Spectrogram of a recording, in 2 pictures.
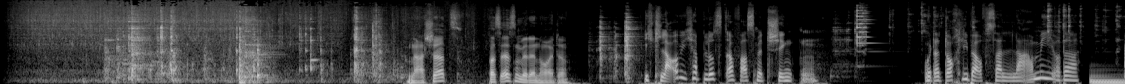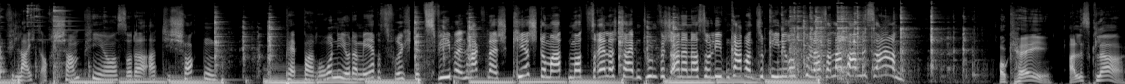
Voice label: Werbung Pizza Bar; Toskana

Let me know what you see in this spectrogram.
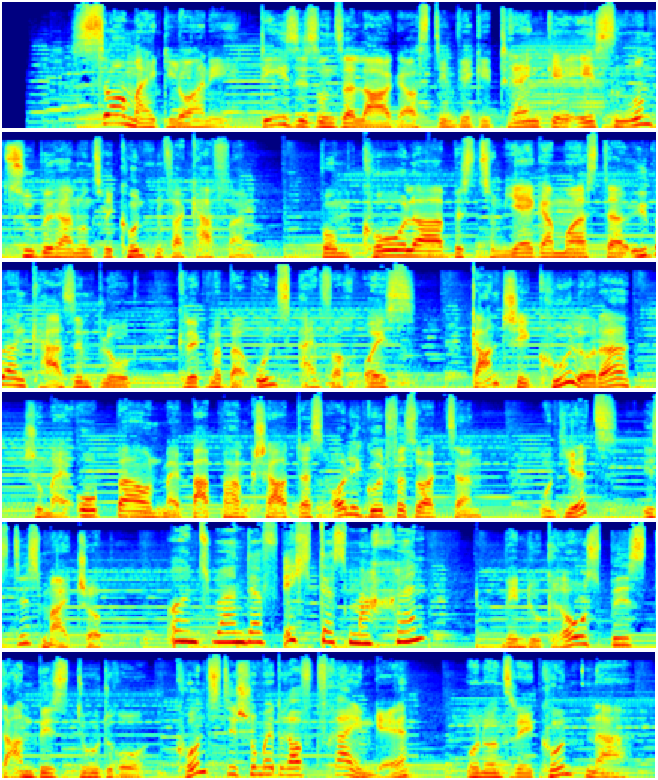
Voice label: Werbung; Pfister

